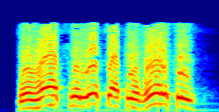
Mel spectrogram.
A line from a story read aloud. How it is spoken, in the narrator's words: they shout joyfully together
